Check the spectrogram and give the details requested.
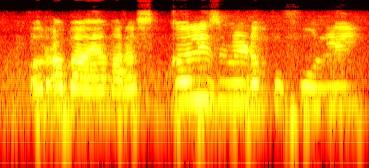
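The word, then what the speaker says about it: humerus: shoulder यह रहा देखो हमेरस कहते हैं और उसकी अच्छी प्रोनाउंस है हमरस गई थी उसके बाद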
